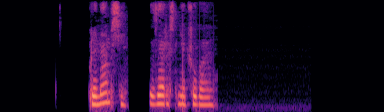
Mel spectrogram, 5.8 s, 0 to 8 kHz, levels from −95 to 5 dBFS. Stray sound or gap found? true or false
false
